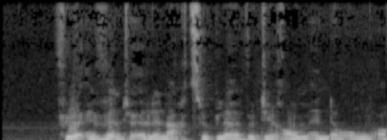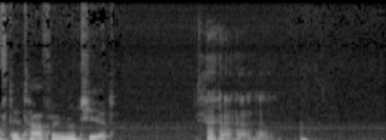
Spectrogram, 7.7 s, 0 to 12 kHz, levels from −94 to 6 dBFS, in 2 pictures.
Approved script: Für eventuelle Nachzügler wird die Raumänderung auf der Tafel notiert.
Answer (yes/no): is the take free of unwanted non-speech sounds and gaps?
no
